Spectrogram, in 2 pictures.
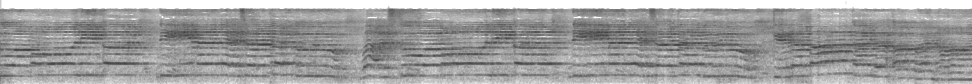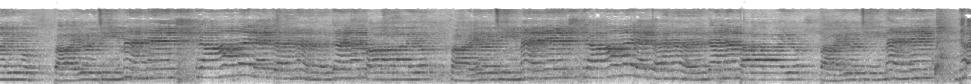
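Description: A young girl singing a slow melody solo into a microphone. In the first half she holds long, high notes; from about halfway the tune drops lower and moves more.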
